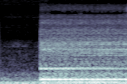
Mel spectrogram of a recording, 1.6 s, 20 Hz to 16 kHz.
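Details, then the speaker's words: HVAC outdoor condenser unit running under low load (basement about 65°F, cool day), condenser fan motor reported running in reverse: loud steady hum with a clear tone over it; fan motor to be replaced. Noisy condenser fan motor. "so uh as you can hear that fan motor is super loud so we're gonna get it replaced"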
